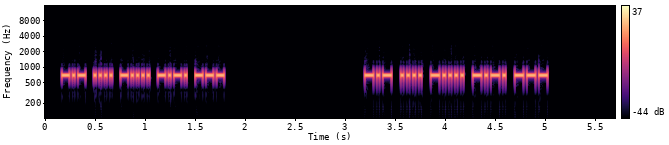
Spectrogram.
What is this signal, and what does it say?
Morse code, heard as a keyed tone, about 36 wpm, 700 Hz. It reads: KH6CO KH6CO
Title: Speed Racing - USA 2x2 Call Signs 30wpm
